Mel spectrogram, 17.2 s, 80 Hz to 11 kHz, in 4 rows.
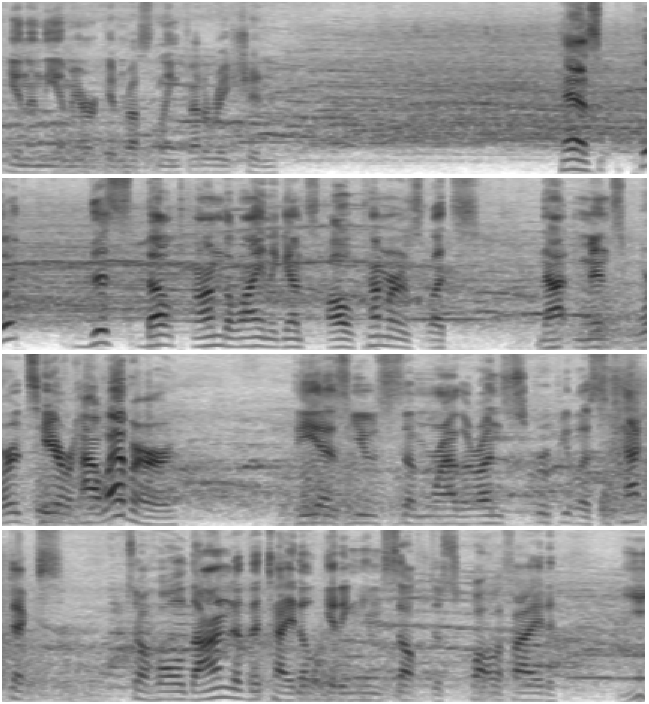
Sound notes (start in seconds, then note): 2.7 audience cheering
